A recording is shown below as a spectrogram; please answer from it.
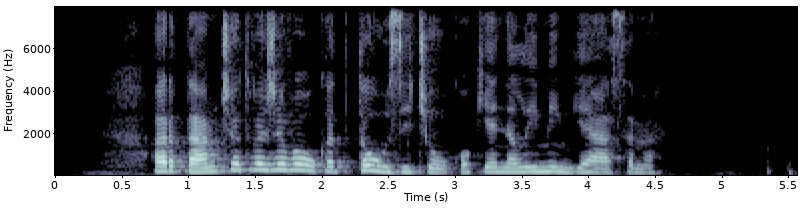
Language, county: Lithuanian, Vilnius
